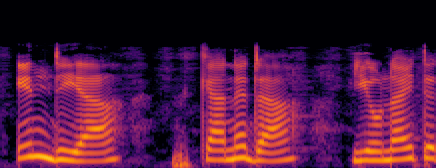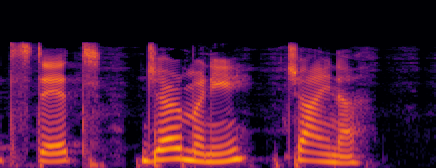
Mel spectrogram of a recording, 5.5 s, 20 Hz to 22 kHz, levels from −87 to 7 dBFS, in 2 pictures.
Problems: none marked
